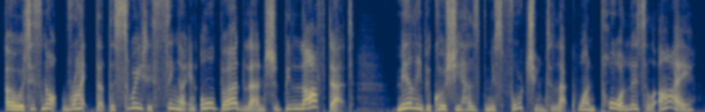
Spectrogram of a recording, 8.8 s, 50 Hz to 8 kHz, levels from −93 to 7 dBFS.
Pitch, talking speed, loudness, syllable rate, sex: 265 Hz, 190 wpm, -18 LUFS, 5.1 syllables/s, female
